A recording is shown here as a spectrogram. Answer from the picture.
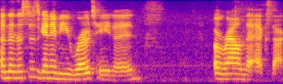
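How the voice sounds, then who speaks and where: A woman's plain, everyday voice at a medium pitch, with ordinary pitch variation and a fairly slow pace. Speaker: math teacher. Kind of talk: lecture.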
